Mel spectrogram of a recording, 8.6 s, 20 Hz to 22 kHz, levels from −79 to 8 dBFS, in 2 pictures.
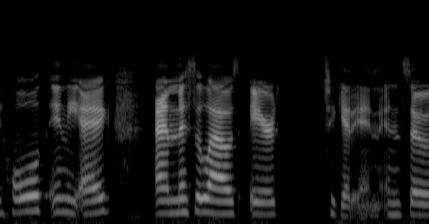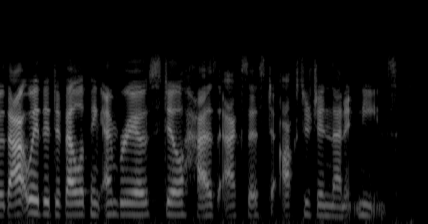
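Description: At 2.79 s the sound cuts off mid-flow and stays silent until 3.26 s, a gap of about 463 ms. This is a playback stall, likely the player running out of data or its thread being blocked. Unlike a brief dropout, the silence lasts long enough to hear as a pause before the audio resumes.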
